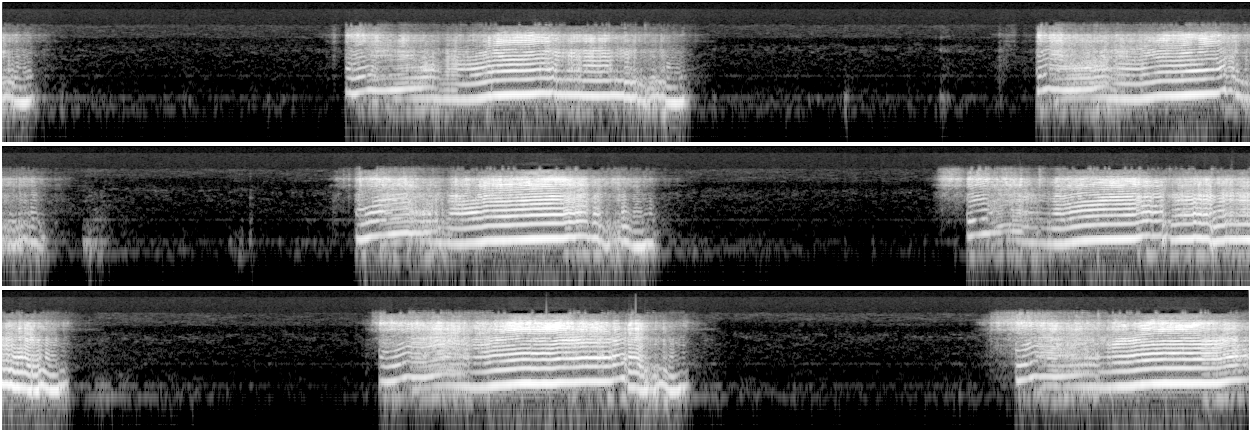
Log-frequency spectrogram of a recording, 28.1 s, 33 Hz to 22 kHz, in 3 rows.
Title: Ronquidos de elefante | Tapir13.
